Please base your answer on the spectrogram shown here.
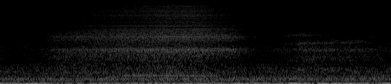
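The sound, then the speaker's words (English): Slow, faint breathing during a guided self-help exercise: a long, airy breath of about two seconds fades, then after a brief pause another soft breath begins. No voices are heard. “And then breathe.”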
